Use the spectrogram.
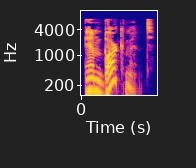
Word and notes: embarkment: British English

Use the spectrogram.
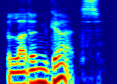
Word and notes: blood-and-guts: British English

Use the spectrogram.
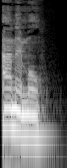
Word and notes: animal: British English

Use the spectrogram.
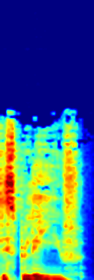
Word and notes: disbelieve: British English

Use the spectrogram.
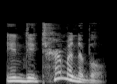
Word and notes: indeterminable: British English

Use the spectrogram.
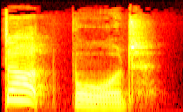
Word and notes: dartboard: British English

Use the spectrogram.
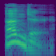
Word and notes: under-: British English

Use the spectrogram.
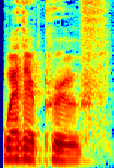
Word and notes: weatherproof: American English

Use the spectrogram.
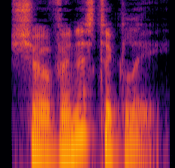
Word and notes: chauvinistically: British English

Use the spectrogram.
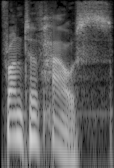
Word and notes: front of house: British English

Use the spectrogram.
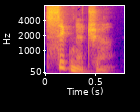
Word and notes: signature: British English

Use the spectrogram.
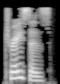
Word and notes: traces: British English

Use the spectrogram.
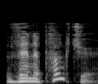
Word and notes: venipuncture: British English

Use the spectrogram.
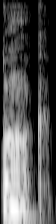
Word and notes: bark: British English

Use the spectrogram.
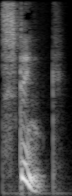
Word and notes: stink: British English

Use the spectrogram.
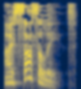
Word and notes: isosceles: British English

